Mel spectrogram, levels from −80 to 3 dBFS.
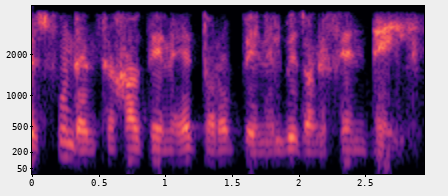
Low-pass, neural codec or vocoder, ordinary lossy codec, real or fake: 3.6 kHz; none; none; real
